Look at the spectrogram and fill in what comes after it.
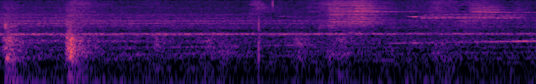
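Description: Electric train pulling away and accelerating, with two loud clanks of the wheels over the rail joints within the first second. A motor whine rises slowly in pitch as it gathers speed, and a faint wheel squeal comes about three seconds in.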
